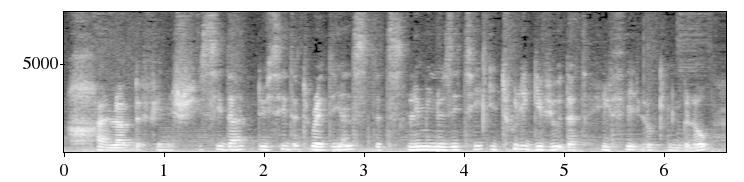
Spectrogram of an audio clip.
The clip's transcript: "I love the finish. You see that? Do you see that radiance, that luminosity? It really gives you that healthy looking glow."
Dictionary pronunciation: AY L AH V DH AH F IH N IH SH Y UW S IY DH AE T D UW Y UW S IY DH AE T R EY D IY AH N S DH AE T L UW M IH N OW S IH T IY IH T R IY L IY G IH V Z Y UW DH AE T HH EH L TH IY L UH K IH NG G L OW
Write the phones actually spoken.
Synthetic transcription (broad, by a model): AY L AH V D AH F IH N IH SH Y UW S IY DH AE T D UW Y UW S IY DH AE T R EY D IY AH N S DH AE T L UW M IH N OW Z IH T IY IH T W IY L G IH V Y UW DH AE T HH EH L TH IY L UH K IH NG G L OW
